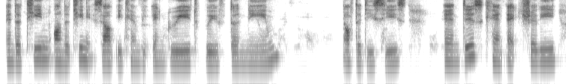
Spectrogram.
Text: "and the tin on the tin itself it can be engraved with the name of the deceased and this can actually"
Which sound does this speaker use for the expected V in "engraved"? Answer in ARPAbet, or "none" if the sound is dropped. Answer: none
